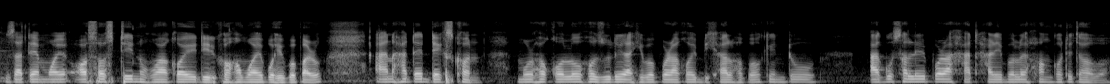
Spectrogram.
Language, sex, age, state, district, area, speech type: Assamese, male, 30-45, Assam, Udalguri, rural, spontaneous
